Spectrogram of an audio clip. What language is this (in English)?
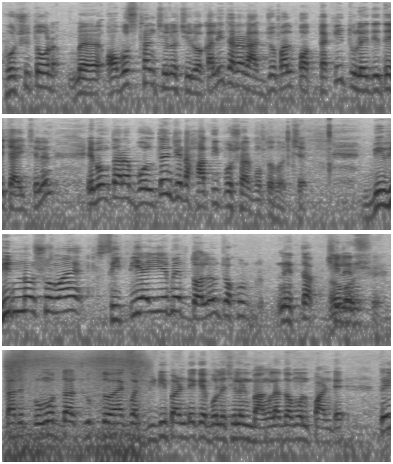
Hindi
